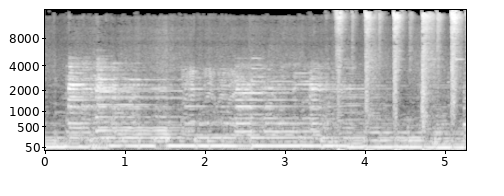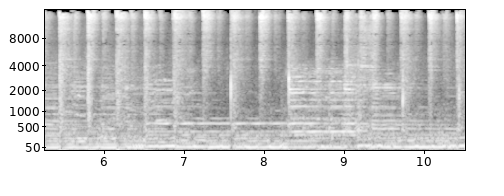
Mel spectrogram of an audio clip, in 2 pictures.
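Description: Live rock band playing loudly: electric guitars and bass guitar, with the drum kit coming in about three and a half seconds in.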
